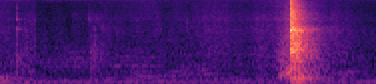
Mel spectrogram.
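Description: A golf iron strikes a ball off a hitting mat: one sharp crack about two seconds in, with a steady low hum before it. The shot is a mis-hit.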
